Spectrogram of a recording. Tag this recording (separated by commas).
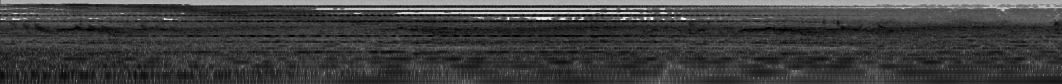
Bird, Scary music, Music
